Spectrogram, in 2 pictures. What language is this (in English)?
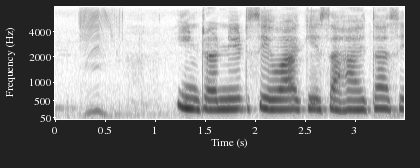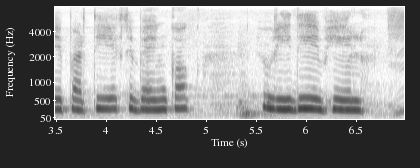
Maithili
